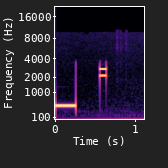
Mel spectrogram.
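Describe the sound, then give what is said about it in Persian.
A telephone line tone sounds after a caller's connection drops: one steady, sustained beep, a short pause, then a brief higher-pitched beep. “تماسی شنوندی ما قطع شد.”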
